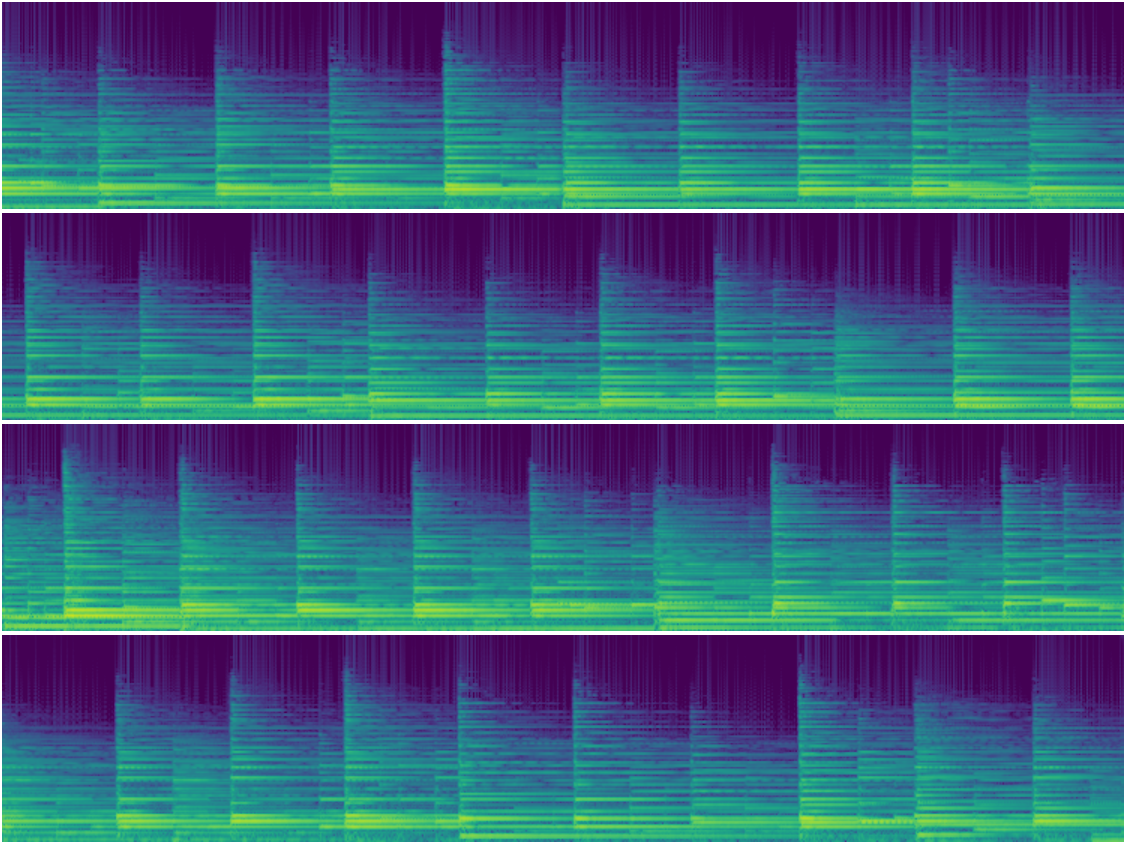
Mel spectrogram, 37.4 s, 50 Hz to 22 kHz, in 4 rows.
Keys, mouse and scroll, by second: 1.2 r, 8.0 middle click, 10.8 KP_7, 13.4 Tab, 14.7 click, 32.0 g, 36.6-37.4 scroll up 3.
